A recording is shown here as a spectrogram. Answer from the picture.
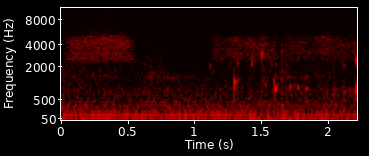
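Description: Faint river water trickling, with a few small drips from about a second in, over a steady low hum.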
